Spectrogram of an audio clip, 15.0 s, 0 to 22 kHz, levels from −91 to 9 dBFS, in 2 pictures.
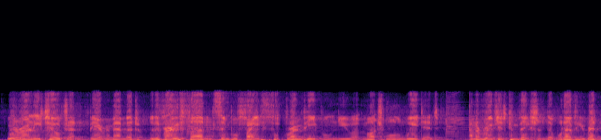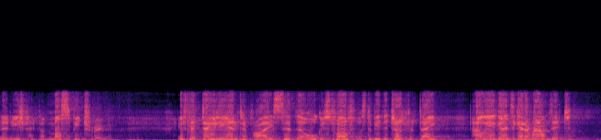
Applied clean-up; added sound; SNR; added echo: neural separator model SepFormer DNS4.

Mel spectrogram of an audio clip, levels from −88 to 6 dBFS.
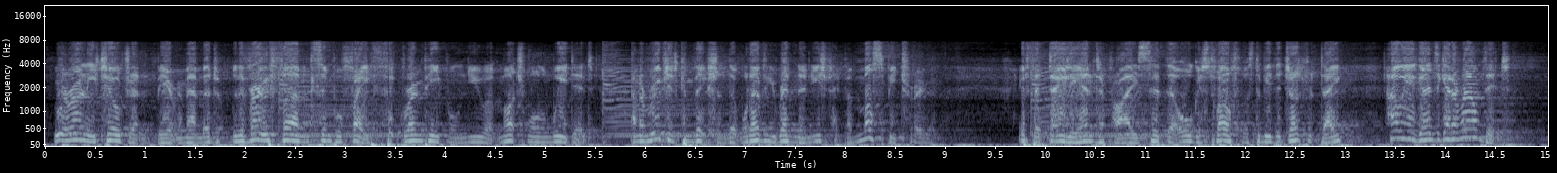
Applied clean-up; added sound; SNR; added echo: none; Electric guitar; 16 dB; reverberation time 1.6 s.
